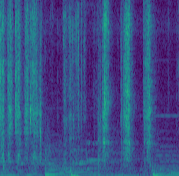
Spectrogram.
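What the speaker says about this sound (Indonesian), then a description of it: "Ini kan saya amplas dulu supaya ini sisa-sisa potongannya tidak mengganggu ya" Sandpaper rubs over the freshly cut edges of a PVC pipe in short, uneven scratchy strokes, close by, with a few brief gaps between passes.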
